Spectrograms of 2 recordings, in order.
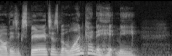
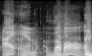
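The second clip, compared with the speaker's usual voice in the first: slow, loud declaration; acted grand pronouncement; mock-solemn comeback; 2 semitones higher, 6 dB louder, slower than usual. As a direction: announce it slowly and firmly, word by word. Acted deadpan comeback to rude question.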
